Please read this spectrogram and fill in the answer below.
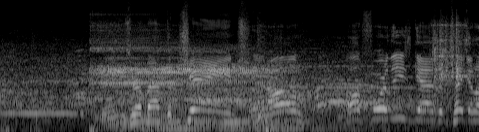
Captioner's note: buzzer sounding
